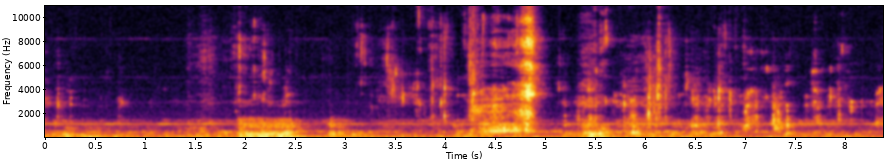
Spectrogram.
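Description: Close-miked chewing and mouth sounds of a person eating deshelled seafood coated in Alfredo sauce, with soft small clicks throughout. A louder bite comes about halfway through.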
